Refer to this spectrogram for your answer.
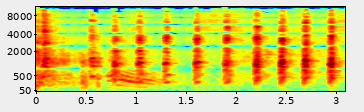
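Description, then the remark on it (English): A big 9-pound chicken, the size of a small turkey, clucks in a steady run of about ten short, throaty clucks, starting as a low muttering and settling into an even, insistent rhythm. “The chicken is so big, 9 pounds, the size of a small consumer turkey, that she has to pull the camera back.”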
